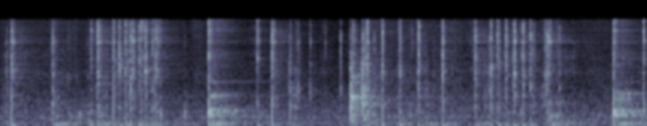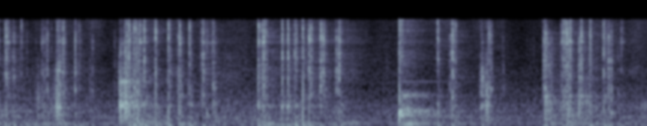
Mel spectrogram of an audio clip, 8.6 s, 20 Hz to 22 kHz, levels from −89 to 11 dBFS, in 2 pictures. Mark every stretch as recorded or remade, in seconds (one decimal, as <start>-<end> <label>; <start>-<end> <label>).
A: 0.0-8.6 recorded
